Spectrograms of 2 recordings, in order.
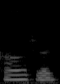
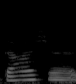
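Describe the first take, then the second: First: "Kaja" said with a hard K at the start, quiet; pronunciation try. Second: "Gaja" said with a hard G at the start, quiet; pronunciation try. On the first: Reader tests the K version of "Kaja" for viewers. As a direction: try "Kaja" with a K sound, softly. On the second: Reader tests the G version of "Gaja" for viewers. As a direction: try "Gaja" with a G sound, softly. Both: Shown as a demonstration. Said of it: "am I saying it right?".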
